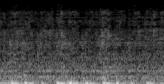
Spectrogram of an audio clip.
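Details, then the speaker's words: Honda Wave 125 LED, customer complains it stalls at idle and when throttle is opened: slow, uneven, loping low thump as if about to stall; idle speed set too low. "นี่ครับลักษณะนี้เครื่องมันเดินเบามาก"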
